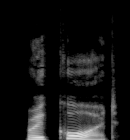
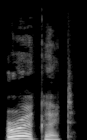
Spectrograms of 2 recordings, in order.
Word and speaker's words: record: В качестве разновидности конверсии можно рассматривать образование глаголов от существительных путем переноса ударения с первого слога на второй. Record — записывать, и record — запись.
